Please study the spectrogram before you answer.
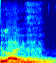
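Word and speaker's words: live: المباراه ديت لايف مباشر اذا دي تتنطق ليف بمعنى يعيش لو نطقتها لايف بمعنى مباشر لو نطقتها اليف على قيد الحياه بص اهي لو قلت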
